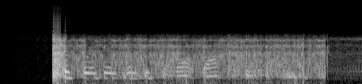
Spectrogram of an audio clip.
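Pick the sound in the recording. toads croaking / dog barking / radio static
radio static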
